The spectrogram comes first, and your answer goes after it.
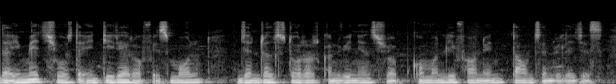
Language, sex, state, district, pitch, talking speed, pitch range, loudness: English, male, Arunachal Pradesh, Lower Dibang Valley, 90 Hz, 185 wpm, 85-95 Hz, -16 LUFS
